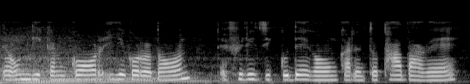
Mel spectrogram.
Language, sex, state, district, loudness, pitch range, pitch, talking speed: Chakma, female, Tripura, Dhalai, -16 LUFS, 200-220 Hz, 210 Hz, 165 wpm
